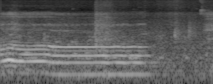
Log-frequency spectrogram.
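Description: A man's voice holding one long sung note of a marsiya elegy, unaccompanied; the note dips slightly just after it starts, then holds steady and fades out about a second and a half in.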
